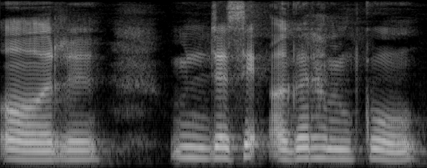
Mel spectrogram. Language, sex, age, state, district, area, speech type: Hindi, female, 45-60, Madhya Pradesh, Bhopal, urban, spontaneous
